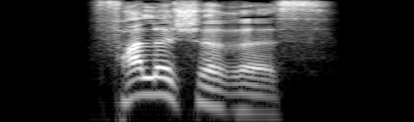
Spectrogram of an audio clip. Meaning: strong/mixed nominative/accusative neuter singular comparative degree of phallisch
- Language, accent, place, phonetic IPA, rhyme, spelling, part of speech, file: German, Germany, Berlin, [ˈfalɪʃəʁəs], -alɪʃəʁəs, phallischeres, adjective, De-phallischeres.ogg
